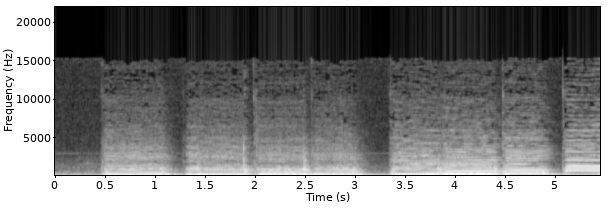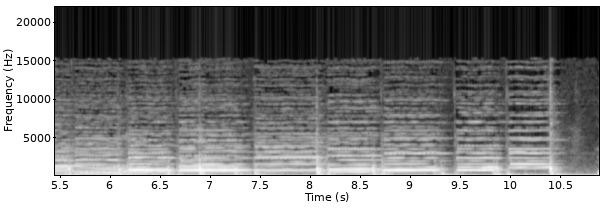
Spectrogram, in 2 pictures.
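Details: Oberheim OB-8 analog synthesizer, before repair: with only voices one to four on, chords sound clean and steady with no beating, so these voices are in tune. The problem voice board later had a number of capacitors replaced.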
